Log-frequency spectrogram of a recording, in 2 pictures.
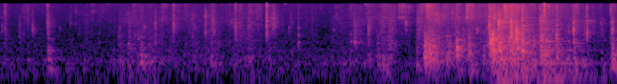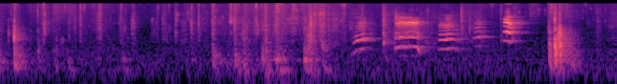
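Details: Pet capuchin monkeys MonkeyXander and Ohana eating morning oatmeal breakfast in bed indoors on a Sunday, after a bath. Quiet room noise and a human voice come first, then a quick run of high, squeaky chirps near the end.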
